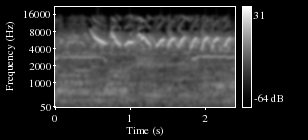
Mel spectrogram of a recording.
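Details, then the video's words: Down-slurred high whistles from a Warbling white-eye, recorded for caged-bird training, run into quick repeated thin notes, about five per second. "Masteran pleci paling ampuh"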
